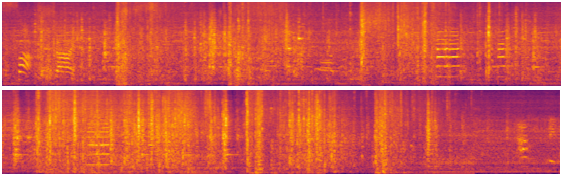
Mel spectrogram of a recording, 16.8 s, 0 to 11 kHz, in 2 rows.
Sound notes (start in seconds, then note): 0.2 crash; 6.1 smashing and crunching noises; 6.2 carn horn starts beeping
